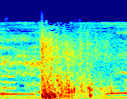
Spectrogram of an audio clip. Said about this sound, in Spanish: Fuera se escucha el barullo del ataque de los revolucionarios.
